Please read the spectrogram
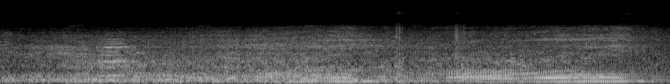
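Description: A motor vehicle engine, likely a motorcycle, runs and passes, growing louder and then dropping off suddenly near the end. A steady rushing background sound lies underneath.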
